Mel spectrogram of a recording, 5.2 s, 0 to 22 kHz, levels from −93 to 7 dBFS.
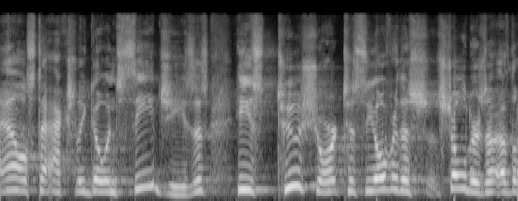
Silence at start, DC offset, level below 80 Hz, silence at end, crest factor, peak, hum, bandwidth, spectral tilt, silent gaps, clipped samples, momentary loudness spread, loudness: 0 s; under 0.1%; -58 dBFS; 0 s; 14 dB; -2 dBFS; none; 16.5 kHz; -3 dB/octave; none; under 0.1%; 6 LU; -15 LUFS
